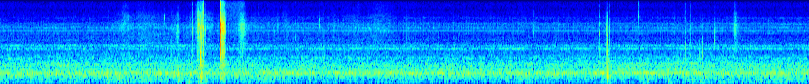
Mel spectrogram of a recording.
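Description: A Norfolk Southern oil train of tank cars rolling past with a steady rumble. Two sharp bangs come about four seconds in, less than half a second apart, and another comes near twelve seconds.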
